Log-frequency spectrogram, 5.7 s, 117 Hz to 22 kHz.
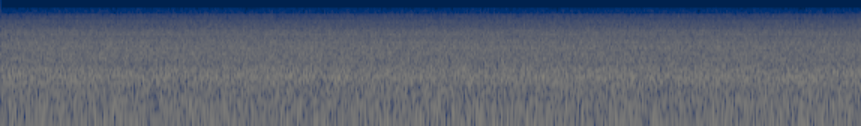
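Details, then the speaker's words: One Mix 2S Yoga laptop under Prime95 CPU load, microphone moved close to the fan: steady airy rush with no ticking, rattle or tone, rising to full speed as temperatures climb and CPU throttles; normal fan at maximum. "I'll shut up so you can hear the fan which will get louder right away and then even louder later"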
